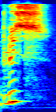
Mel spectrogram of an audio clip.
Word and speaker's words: plus: qu'il ne le dit quand le mot plus est en fin de phrase affirmative il doit toujours être prononcée quand c'est le dernier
